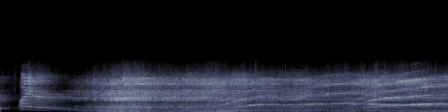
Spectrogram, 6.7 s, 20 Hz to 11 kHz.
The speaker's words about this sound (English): 5 bell. Stand by all stations. Attention, all districts. A 5-alarm fire. 5 bells. Move in immediately.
